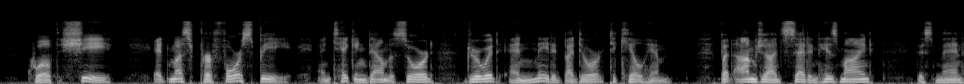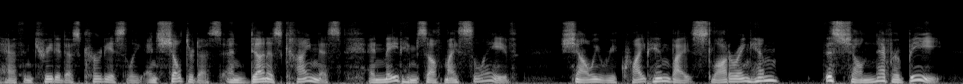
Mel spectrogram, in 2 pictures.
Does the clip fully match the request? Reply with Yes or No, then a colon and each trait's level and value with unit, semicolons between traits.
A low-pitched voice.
Yes: low, 110 Hz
